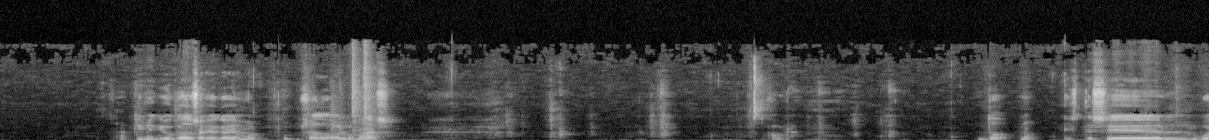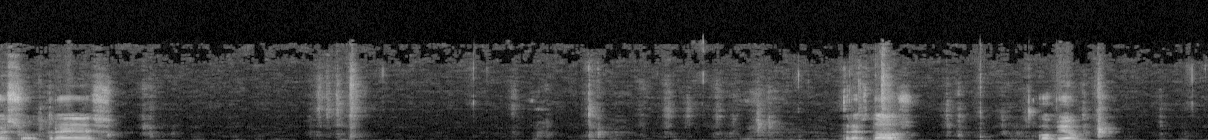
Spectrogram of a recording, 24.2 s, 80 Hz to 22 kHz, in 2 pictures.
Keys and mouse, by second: 1.6 F2, 4.4 right click, 5.4 F2, 15.8 right click, 16.8 right click, 17.9 F2.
